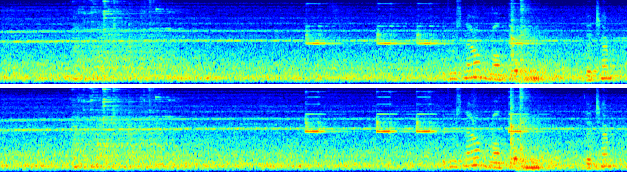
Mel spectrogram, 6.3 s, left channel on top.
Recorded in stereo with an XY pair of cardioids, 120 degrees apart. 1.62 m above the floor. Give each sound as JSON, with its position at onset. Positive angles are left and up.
{"t": 0.7, "sound": "a rattle", "azimuth_deg": -70, "distance_m": 5.5}
{"t": 3.0, "sound": "a microwave", "azimuth_deg": -65, "distance_m": 1.5}
{"t": 4.4, "sound": "a man speaking", "azimuth_deg": -10, "distance_m": 1.2}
